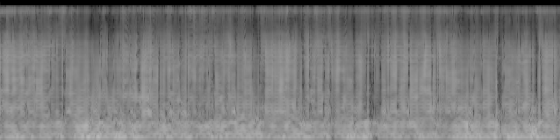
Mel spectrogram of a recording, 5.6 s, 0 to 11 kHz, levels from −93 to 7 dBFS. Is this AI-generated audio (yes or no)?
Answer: yes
